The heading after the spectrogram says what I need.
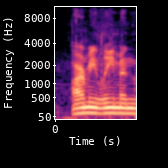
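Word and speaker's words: Ari Lehman: Something rhymes with demon. Army Lehman rhymes with demon, something like that.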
